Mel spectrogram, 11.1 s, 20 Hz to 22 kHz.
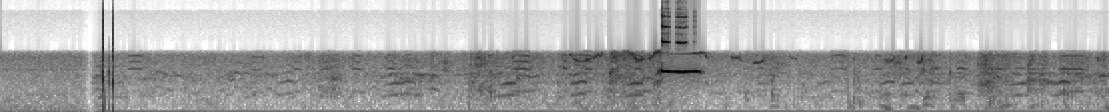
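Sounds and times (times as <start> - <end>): geese honking: 1.1 - 11.0.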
